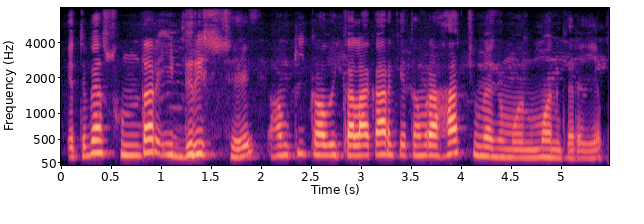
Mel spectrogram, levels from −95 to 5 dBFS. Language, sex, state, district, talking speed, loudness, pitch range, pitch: Maithili, male, Bihar, Madhepura, 220 wpm, -17 LUFS, 170-210 Hz, 195 Hz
